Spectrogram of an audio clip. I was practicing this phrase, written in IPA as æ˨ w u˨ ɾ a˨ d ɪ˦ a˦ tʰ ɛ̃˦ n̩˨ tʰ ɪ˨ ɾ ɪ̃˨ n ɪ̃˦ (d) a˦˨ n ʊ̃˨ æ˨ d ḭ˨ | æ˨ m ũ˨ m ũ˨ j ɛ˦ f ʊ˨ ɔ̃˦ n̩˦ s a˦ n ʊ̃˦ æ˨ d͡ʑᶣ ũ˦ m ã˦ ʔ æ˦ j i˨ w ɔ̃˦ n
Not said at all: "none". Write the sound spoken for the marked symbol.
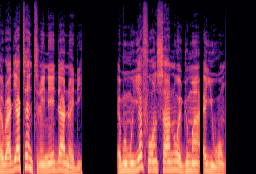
d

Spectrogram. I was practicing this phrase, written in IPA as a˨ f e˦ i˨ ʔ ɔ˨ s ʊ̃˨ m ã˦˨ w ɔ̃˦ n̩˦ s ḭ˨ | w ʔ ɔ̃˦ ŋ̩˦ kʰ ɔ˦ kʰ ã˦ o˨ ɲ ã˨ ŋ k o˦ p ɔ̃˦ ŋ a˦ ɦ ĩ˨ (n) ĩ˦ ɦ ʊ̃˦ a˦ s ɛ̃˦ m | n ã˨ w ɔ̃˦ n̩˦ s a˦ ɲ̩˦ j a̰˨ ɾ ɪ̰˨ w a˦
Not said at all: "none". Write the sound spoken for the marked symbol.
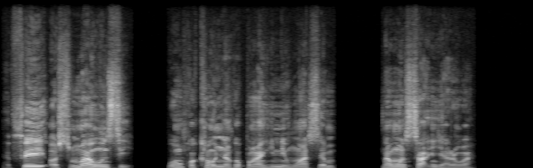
n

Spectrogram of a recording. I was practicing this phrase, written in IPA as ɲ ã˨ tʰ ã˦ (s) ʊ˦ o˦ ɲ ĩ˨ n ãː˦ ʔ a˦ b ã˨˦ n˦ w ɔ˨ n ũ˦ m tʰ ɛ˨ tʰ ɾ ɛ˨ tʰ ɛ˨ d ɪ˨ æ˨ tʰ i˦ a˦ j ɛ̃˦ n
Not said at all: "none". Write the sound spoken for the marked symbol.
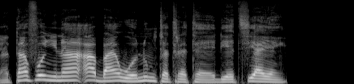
f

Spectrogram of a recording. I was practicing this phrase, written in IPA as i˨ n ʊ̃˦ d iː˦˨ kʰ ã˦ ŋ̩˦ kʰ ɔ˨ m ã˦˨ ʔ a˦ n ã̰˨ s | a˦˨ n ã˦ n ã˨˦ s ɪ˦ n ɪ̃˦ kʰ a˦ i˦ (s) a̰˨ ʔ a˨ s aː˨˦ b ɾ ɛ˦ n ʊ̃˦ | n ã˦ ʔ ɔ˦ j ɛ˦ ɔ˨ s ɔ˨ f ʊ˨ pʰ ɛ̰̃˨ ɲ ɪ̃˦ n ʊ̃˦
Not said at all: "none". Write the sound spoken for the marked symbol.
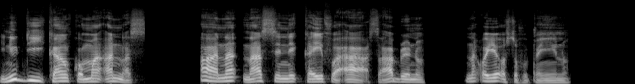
f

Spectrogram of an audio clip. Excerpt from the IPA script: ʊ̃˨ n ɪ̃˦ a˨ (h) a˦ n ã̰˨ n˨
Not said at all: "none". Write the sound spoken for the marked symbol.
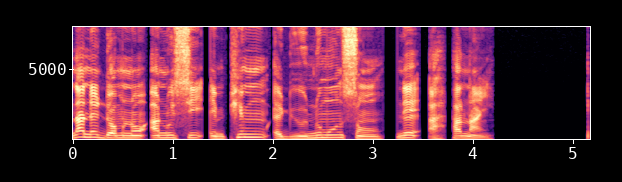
h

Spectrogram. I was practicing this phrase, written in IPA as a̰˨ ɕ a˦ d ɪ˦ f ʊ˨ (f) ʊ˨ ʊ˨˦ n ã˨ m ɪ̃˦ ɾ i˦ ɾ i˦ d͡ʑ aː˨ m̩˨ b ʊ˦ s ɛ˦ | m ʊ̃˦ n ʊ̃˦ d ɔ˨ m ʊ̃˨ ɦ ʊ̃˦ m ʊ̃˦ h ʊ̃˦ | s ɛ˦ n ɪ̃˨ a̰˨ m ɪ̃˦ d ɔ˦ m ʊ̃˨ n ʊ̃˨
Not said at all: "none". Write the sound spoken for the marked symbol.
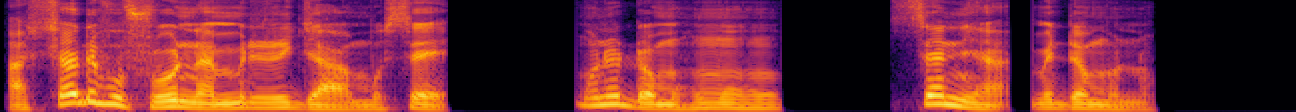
f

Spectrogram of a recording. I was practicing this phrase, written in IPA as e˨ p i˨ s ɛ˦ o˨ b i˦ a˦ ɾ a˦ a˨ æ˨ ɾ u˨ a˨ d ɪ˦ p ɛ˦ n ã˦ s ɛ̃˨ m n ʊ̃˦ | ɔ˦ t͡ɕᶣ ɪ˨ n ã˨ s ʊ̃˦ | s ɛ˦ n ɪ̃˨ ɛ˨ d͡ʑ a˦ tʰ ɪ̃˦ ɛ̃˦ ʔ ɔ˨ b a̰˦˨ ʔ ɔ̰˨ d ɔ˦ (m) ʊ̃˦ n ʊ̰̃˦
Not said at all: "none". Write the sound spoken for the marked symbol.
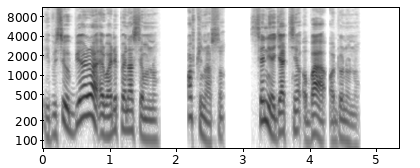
n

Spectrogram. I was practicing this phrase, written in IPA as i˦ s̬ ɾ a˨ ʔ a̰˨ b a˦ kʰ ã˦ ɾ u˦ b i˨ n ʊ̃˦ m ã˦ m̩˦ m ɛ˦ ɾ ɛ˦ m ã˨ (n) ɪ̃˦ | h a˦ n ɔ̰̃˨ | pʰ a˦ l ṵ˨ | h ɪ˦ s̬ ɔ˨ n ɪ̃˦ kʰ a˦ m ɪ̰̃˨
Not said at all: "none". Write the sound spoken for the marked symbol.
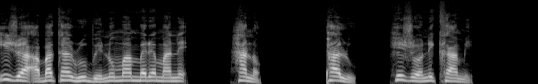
n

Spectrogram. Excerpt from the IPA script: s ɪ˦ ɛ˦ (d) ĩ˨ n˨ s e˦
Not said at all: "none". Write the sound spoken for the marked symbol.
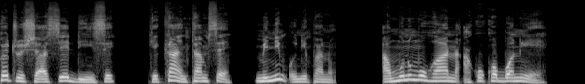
d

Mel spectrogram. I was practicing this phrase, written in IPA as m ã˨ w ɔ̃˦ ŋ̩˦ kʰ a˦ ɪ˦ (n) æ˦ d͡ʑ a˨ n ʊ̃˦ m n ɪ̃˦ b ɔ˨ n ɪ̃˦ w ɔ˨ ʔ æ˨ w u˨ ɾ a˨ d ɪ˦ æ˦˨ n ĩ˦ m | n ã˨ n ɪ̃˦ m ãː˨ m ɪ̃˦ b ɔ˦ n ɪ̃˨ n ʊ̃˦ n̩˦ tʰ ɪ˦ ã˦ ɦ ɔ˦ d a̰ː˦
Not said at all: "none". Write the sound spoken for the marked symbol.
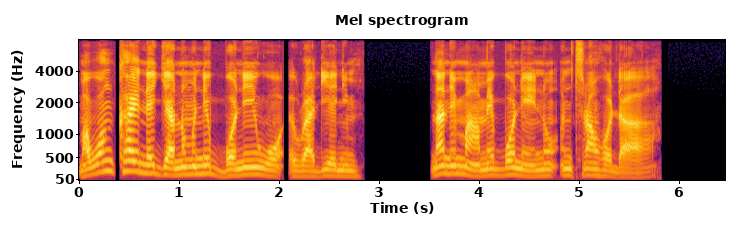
n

